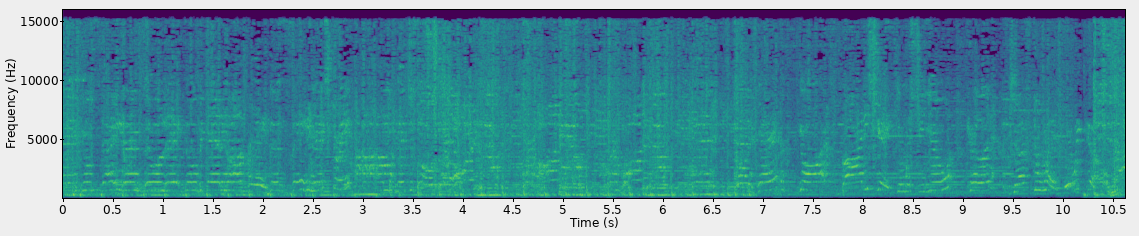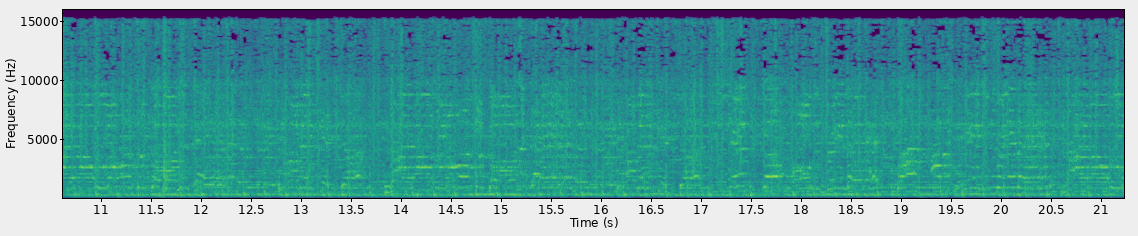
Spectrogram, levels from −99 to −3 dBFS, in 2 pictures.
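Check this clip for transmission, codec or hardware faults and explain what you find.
No transmission, codec or hardware faults are audible.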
